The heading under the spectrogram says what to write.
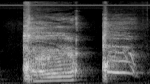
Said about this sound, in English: And so I'm going to cough again.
